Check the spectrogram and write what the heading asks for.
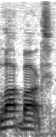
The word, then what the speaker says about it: Loqbox: I don't have Kovo, and the last one is Lockbox. It's spelled Loqbox. So Lockbox, same thing.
